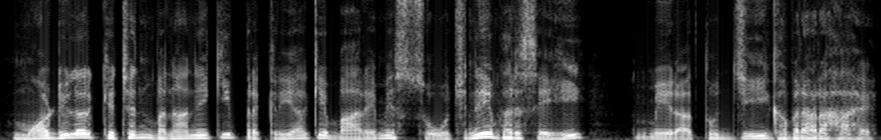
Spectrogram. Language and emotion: Hindi, fearful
